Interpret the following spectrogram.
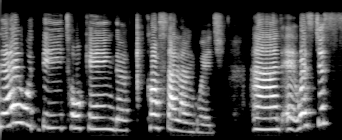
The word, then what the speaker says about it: Xhosa: And whilst I was in South Africa, I also discovered a brand new language called the Xhosa, or however you pronounce it. I know it's a clicking sound, Xhosa.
